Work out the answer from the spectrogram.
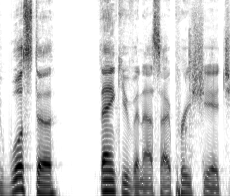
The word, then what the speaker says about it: Worcester: yeah and bacon uh Vanessa is correcting my pronunciation of Worcester it's actually Worcester thank you Vanessa I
